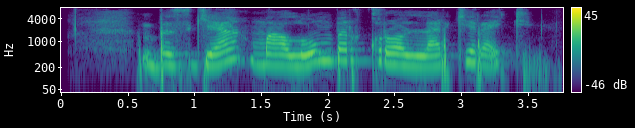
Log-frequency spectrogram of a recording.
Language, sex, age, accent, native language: Uzbek, female, 18-24, Surxondaryo, Uzbek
